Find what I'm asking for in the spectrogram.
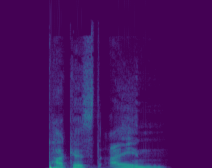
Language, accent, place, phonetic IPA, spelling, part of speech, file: German, Germany, Berlin, [ˌpakəst ˈaɪ̯n], packest ein, verb, De-packest ein.ogg
- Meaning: second-person singular subjunctive I of einpacken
